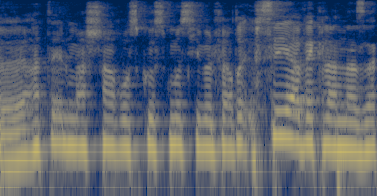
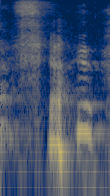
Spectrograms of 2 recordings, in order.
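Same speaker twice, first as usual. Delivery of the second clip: high incredulous laugh through words; mock him while laughing; laughing mockery; 5 semitones higher than usual. Real, not acted. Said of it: "ce ton d'hôtesse de l'air".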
